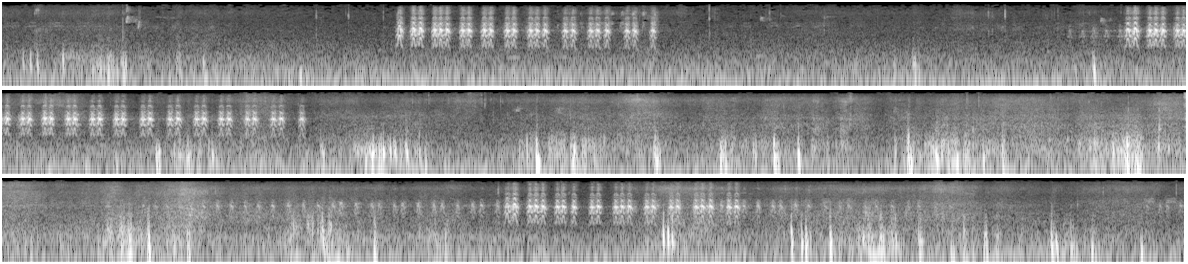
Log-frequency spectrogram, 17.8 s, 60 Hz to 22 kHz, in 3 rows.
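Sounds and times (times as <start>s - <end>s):
great spotted woodpecker harsh scolding rattling chatter: 2.0s - 3.4s, 5.3s - 7.5s, 12.9s - 16.5s
rustling: 4.6s - 17.7s.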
